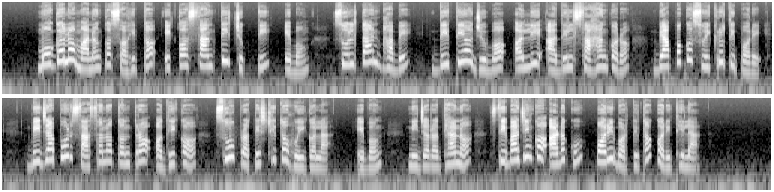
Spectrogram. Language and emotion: Odia, neutral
